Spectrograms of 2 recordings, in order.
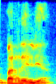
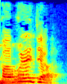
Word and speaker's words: Parrella: ¿Cómo se pronuncia su apellido, apóstol? Es un apellido italiano, Parrella, P-A-R-L-L-A. Parrella.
